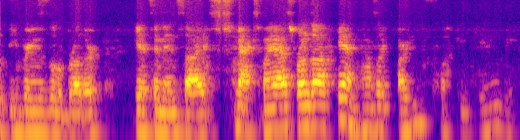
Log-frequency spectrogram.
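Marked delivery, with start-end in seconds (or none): 4.0-5.1 soft, fast muttered disbelief. Retold or imitated. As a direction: mutter it fast under your breath.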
